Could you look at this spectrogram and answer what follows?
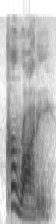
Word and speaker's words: karate: Now, words that have been borrowed from other languages pronounce the final E as E, and they have no written accent on them.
